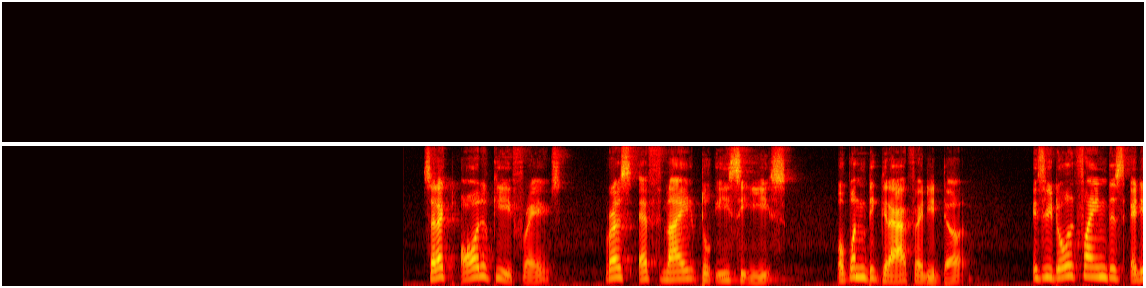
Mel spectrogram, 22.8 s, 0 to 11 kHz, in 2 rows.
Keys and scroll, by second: 16.6 F9, 17.9 =.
